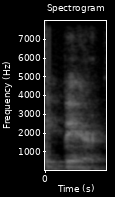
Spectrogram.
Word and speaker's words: bare: That's pronounced the same way as the animal word bear.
